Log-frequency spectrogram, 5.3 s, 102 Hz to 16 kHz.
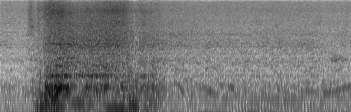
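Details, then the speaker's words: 1993 Mercedes 190E SportLine, 5-speed manual, 3.2L M104 swap, after wiring repairs; idle 650 rpm with good oil pressure: a crisp blip climbs fast and falls back cleanly to a steady idle. It revs freely and sounds healthy, with an exhaust leak noted. "it works nice revs up nice quick I like that"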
